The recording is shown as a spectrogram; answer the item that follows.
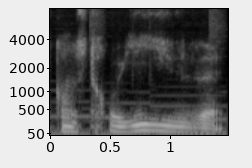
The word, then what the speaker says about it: construisent: La construisent. NT no vamos a pronunciar nunca al final.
